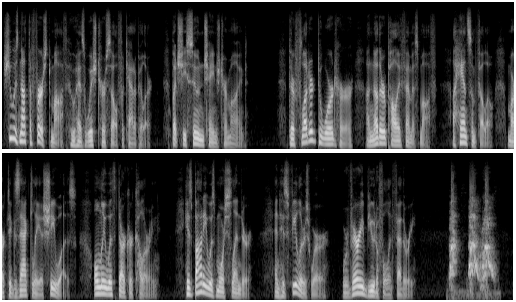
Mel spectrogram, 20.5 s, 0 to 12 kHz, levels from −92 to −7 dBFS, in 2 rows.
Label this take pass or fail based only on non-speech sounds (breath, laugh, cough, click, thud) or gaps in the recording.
fail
